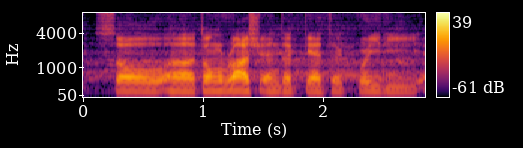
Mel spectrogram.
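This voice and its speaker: Fairly high-pitched male speech amid noticeable background noise. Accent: non-native. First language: not English. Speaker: game developer. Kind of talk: interview. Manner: halting.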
